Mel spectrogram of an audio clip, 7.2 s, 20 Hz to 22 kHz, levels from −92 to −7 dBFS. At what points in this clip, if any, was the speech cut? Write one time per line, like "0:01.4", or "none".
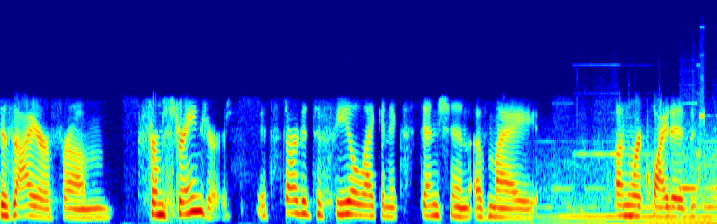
0:01.3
